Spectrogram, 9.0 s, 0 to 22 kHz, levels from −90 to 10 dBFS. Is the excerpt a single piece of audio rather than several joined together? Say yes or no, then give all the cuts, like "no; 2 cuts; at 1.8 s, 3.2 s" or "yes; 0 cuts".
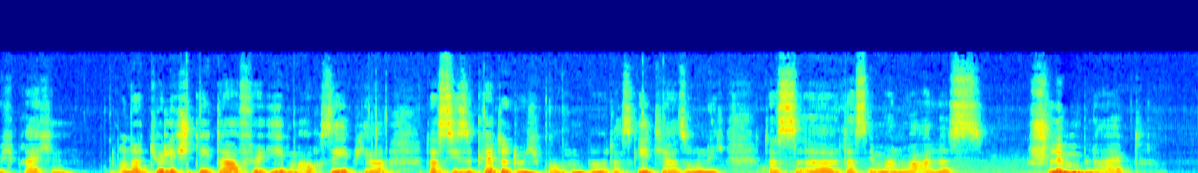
yes; 0 cuts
